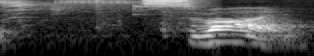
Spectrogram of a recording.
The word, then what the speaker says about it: zwei: I told you the W's will usually have the sound of a V, sort of. Zwei.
